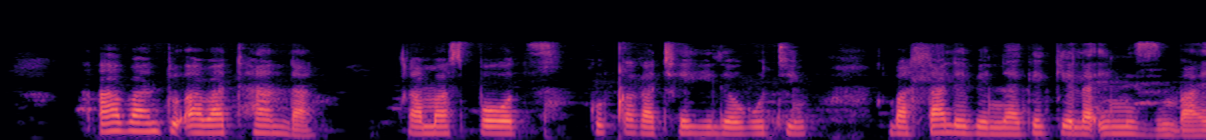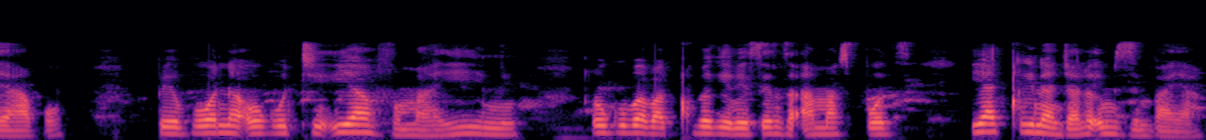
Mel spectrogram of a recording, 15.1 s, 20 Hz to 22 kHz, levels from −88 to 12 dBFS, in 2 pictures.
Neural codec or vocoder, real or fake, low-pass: none; real; 7.2 kHz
